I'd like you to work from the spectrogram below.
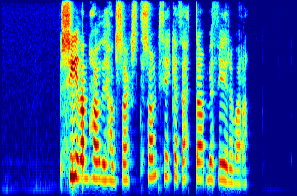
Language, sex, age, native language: Icelandic, female, 18-19, Icelandic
